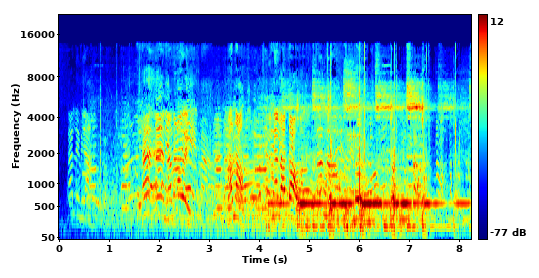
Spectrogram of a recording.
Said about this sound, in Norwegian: Det er en gatefest her nå, og det er ikke vanskelig å høre hvem de heier på. De flere hundre rødkledde her utenfor den gamle britiskbygde jernbanestasjonen i Yangon, som nesten tar seieren på forskudd.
